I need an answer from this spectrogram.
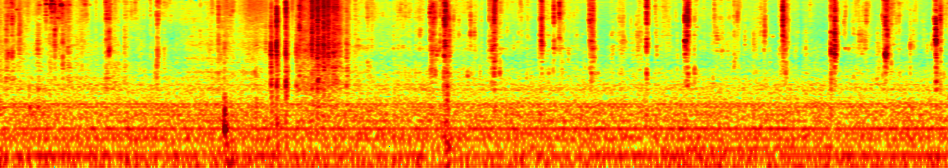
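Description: A person chewing food loudly with the mouth open: irregular smacking and crunching clicks over a steady low hum.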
